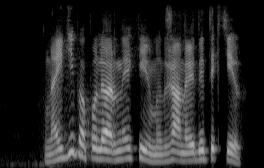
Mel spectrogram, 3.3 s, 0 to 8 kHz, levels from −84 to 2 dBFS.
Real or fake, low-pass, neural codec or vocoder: fake; 7.2 kHz; codec, 16 kHz, 1 kbps, X-Codec, HuBERT features, trained on balanced general audio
